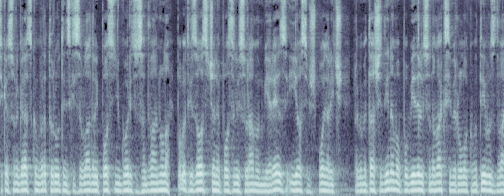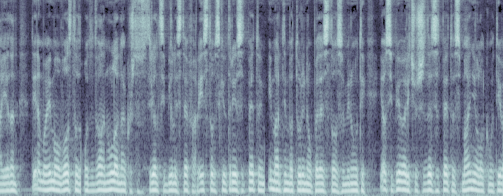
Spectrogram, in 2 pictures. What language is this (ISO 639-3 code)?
hrv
